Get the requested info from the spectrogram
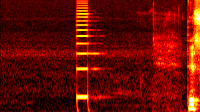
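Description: A race check-in app on a smartphone giving one short beep as its camera reads a QR code, the sign of a successful scan.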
